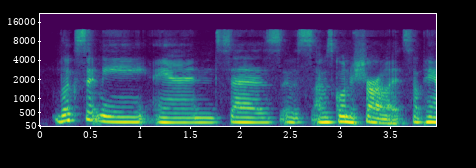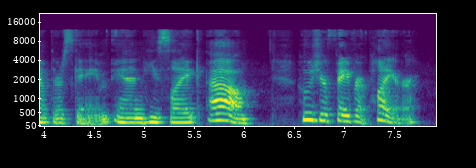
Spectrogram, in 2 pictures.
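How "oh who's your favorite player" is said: mocking, sarcastic delivery through a chuckle. Retelling a guy's question on a plane: imitating someone chuckling sarcastically. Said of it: "he's chuckling when he's saying this".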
